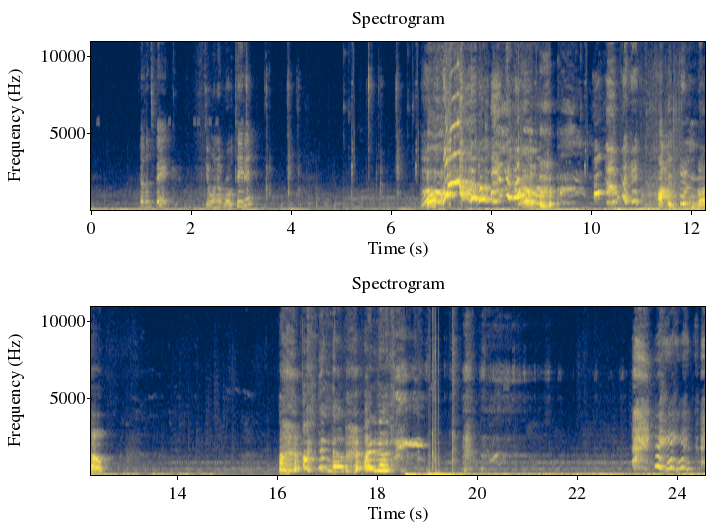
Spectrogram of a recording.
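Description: A young man talks and laughs into a microphone.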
